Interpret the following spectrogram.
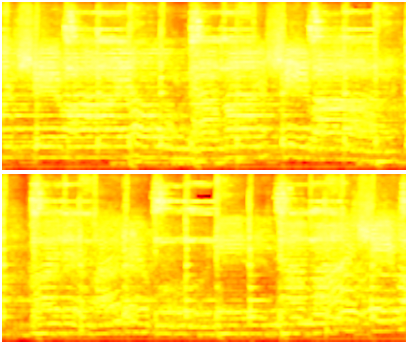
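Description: Devotional music: a sung mantra chant over sustained drone notes, with a steady beat.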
